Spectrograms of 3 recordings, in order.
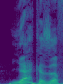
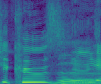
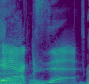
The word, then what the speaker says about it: Yakuza: Yakuza 5. I said it wrong on purpose because it's going to piss somebody off. – It's Yakuza. – Yakuza.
